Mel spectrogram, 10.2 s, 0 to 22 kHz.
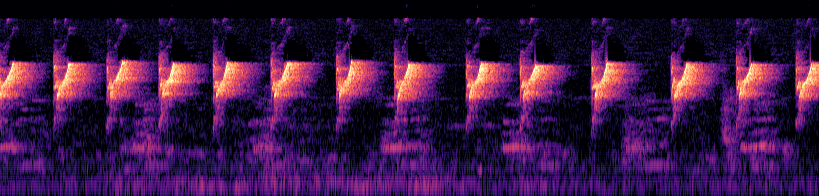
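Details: Olive-backed sunbird calling in 2021: a steady run of about fourteen piercing, up-swept notes, each ending in a short level tone, repeated at a brisk, even pace with soft low background noise.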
